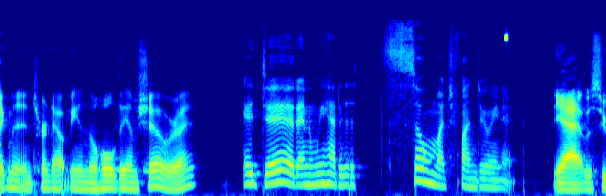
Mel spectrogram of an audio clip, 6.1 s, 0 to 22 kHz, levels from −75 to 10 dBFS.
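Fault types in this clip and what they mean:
DAB burbling: From 5.03 to 5.31 s the speech is overlaid with burbling noise as narrow frequency bands jump up and down in level. Weak digital radio reception let bit errors, at a rate of about 0.7 percent, slip past error correction into the MP2 audio stream. Corrupted samples then put short noise blips into individual sub-bands, and corrupted scale factors boost or drop sub-bands for up to a frame, across a run of roughly a dozen frames.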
